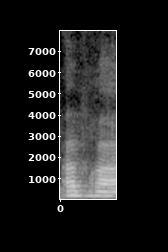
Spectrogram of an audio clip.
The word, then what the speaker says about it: Avraham: doit dire le nom, on doit dire Avraham. Avraham, exactement. Un même point. Celui qui monte à la Théba, Absolument. Qui porte ce prénom, bien prononcé, bien prononcé, Avraham.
